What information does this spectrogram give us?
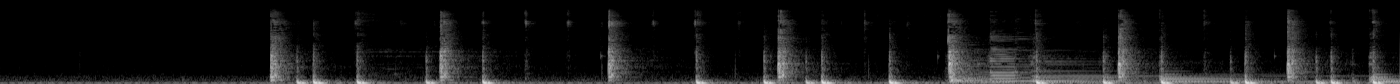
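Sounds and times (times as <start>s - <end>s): faint low hum: 0.0s - 7.7s
kick drum and snare hits: 2.7s - 5.1s, 10.4s - 14.0s.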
